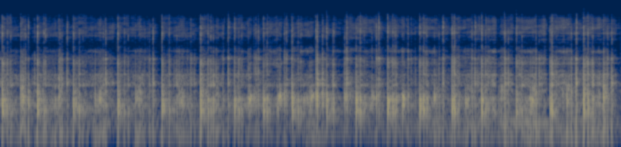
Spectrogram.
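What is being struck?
Small carved wooden box.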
